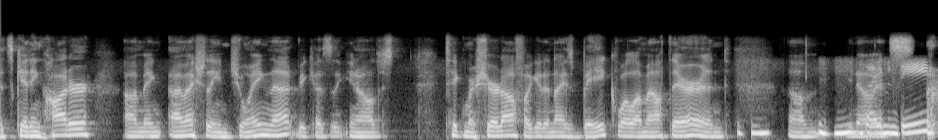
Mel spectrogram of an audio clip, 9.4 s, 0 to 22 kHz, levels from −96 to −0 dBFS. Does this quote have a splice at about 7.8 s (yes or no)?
no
